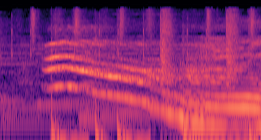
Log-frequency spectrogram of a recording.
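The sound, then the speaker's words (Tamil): An elephant raises its trunk and gives a single loud, drawn-out trumpet call that slides steadily downward in pitch for about a second and a half, over a steady beat of low, muffled thumps. “அப்படின்னு தும்பிக்கையை தூக்கி ஒரு தடவை கத்திட்டு”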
